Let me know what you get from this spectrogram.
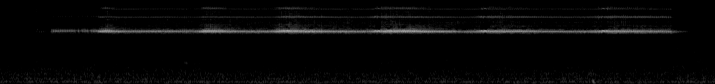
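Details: Continuous high, clear ringing trill from a bell cricket, lasting about six seconds with gentle pulses of loudness roughly once a second, then stopping abruptly into near silence.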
